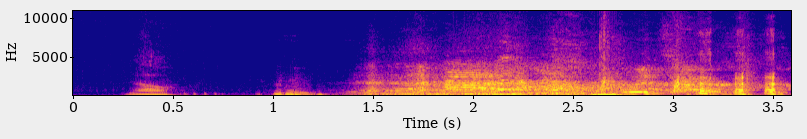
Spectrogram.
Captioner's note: laughter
